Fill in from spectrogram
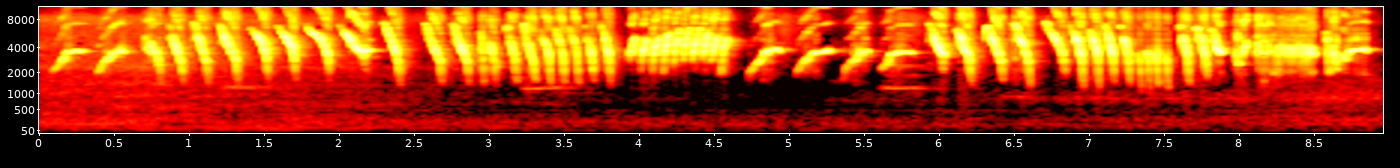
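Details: Training song of a Spanish Timbrado canary: loud, continuous, rapid trills of sharp downslurred notes broken by brief buzzy rattling bursts and short upswept whistles, all very high and clean against a quiet background.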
